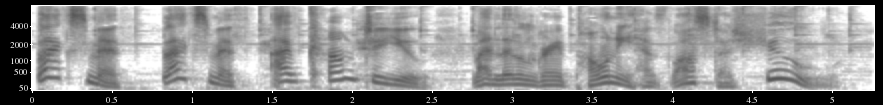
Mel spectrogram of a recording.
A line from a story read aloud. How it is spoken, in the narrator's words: When he saw the smith, he called out to him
